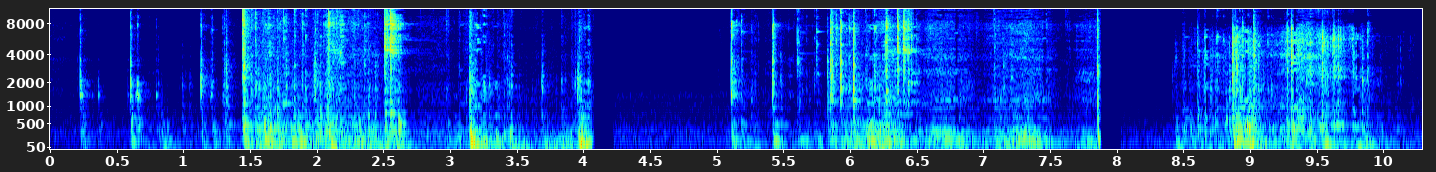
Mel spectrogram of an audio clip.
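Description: Electric hand mixer creaming butter, its beaters rattling and clattering against the mixing bowl. It comes in three stretches, each broken off suddenly.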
